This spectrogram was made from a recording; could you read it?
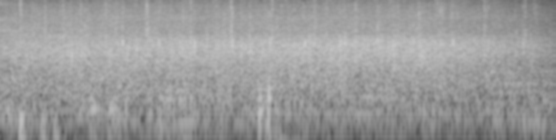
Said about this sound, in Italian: Ma vogliamo non... fare un applauso al nostro registone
